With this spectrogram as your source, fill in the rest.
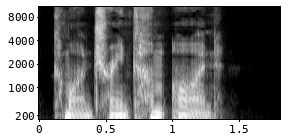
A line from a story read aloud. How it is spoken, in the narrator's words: anxiously thinking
